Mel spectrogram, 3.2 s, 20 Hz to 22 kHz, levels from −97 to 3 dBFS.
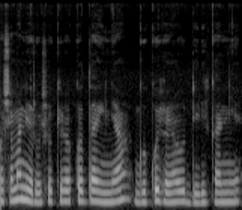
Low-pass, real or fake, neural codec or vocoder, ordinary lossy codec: none; real; none; none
